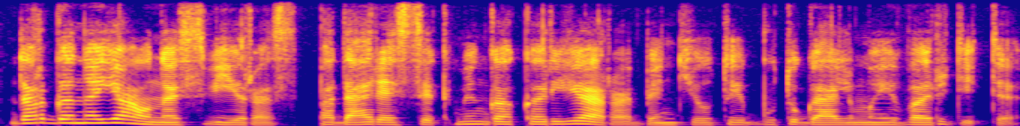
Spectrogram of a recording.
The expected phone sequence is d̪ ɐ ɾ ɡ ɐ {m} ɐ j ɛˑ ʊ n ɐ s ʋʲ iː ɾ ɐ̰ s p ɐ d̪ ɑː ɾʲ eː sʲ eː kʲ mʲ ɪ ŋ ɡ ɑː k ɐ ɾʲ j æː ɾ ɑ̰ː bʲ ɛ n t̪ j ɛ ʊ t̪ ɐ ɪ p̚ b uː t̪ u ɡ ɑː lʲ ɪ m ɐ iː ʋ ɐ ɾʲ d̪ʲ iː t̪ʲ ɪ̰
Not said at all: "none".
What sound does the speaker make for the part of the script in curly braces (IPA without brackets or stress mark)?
n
